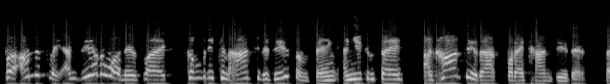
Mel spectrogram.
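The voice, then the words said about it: Irish accent. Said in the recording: “I detect an Irish accent there”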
